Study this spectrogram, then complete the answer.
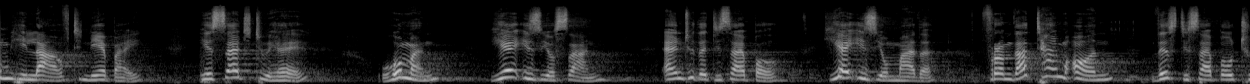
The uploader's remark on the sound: preached by our Grace Bible Church Pastors at the Good Friday Celebration 2022, hosted at Grace Bible Church Pimville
